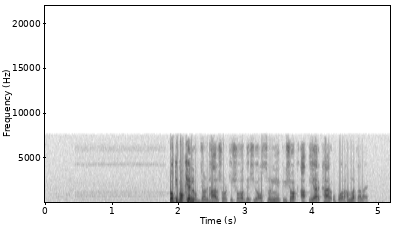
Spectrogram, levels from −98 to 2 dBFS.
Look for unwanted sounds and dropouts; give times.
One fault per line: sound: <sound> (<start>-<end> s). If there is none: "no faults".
no faults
